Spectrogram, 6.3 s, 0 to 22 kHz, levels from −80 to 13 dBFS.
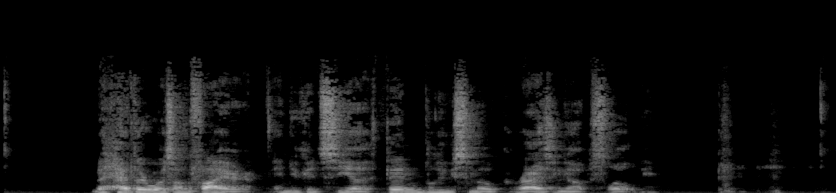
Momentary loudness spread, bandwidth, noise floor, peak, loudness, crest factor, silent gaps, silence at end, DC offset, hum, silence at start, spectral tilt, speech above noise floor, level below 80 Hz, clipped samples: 13 LU; 15.5 kHz; -73 dBFS; -4 dBFS; -23 LUFS; 22 dB; none; 0.4 s; under 0.1%; none; 0.7 s; -4 dB/octave; 49 dB; -64 dBFS; under 0.1%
